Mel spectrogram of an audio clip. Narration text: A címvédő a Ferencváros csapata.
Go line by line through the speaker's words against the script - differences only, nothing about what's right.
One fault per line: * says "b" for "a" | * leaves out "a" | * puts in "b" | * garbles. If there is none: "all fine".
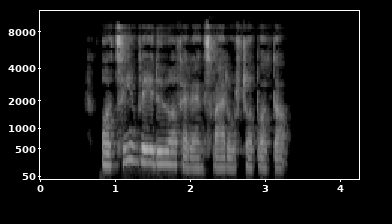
all fine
